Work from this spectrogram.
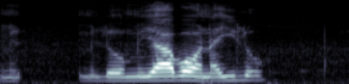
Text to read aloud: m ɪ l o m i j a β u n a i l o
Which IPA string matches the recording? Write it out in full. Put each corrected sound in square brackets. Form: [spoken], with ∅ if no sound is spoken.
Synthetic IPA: m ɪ l o m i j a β [ɔ] n a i l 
